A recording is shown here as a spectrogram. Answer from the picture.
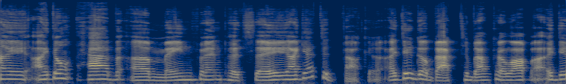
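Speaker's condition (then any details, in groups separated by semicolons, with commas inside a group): Cerebral palsy; affects speech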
